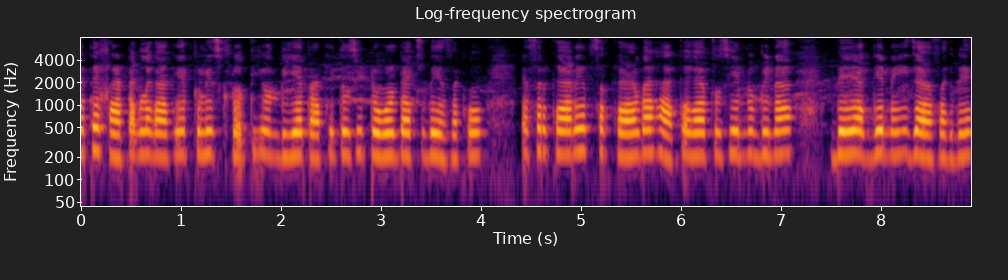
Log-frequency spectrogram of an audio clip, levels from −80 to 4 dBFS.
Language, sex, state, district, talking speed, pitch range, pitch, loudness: Punjabi, female, Punjab, Fazilka, 210 wpm, 210-225 Hz, 220 Hz, -15 LUFS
